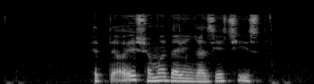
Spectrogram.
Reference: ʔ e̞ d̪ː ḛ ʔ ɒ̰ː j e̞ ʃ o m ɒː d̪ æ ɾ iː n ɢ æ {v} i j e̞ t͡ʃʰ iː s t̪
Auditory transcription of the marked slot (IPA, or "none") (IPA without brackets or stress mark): z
